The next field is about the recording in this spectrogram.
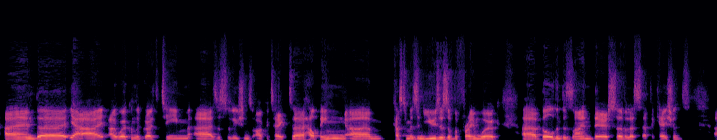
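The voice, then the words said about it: South African accent. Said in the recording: “I'm based out of Cape Town, if anybody's wondering about the funny accent.”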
